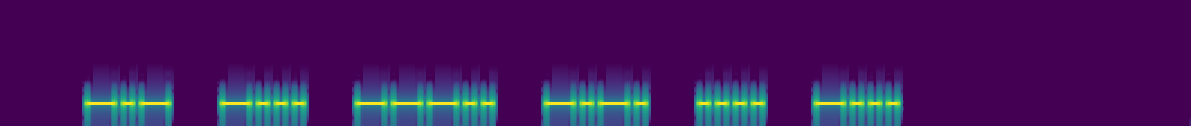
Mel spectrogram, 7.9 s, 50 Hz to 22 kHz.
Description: Morse code, heard as a keyed tone, about 20 wpm, spaced as for 14 wpm, 700 Hz. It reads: KB8CHB
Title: 213 Lesson 34g - Number 8 - Call Signs 20wpm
